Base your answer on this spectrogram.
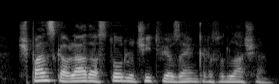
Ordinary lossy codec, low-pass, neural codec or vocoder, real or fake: none; none; none; real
